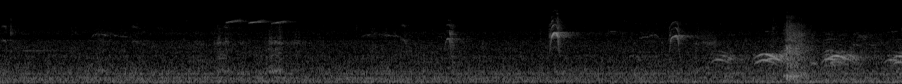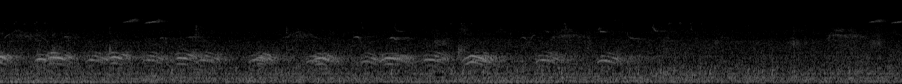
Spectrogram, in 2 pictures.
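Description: Outdoor ambience with a distant bird giving a long run of short, harsh repeated calls, about two a second, from about seven seconds in. A few thin, very high bird notes and a single sharp click come in the first half.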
